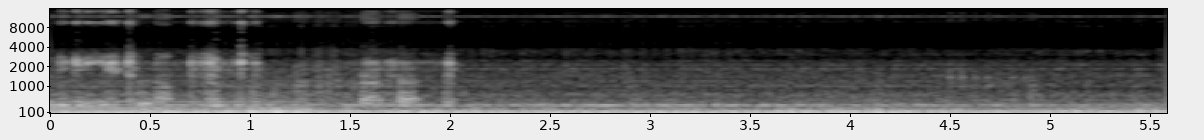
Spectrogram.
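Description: A car engine rumbles steadily, heard from inside the car.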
